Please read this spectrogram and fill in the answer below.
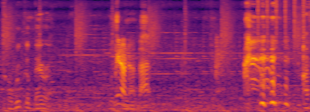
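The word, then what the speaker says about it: Caru' cu Bere: it's not pronounced cracker barrel but it's it's pronounced karuka baro we don't know that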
